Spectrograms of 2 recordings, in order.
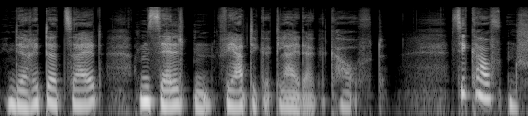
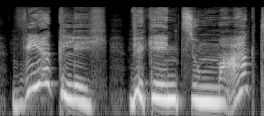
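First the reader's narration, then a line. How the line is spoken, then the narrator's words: Very excited exclamation. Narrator (German): rief sie ganz aufgeregt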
